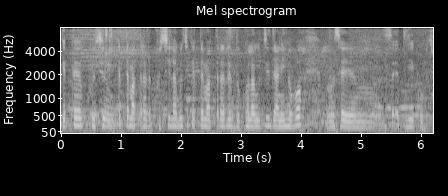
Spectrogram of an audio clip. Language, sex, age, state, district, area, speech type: Odia, female, 30-45, Odisha, Koraput, urban, spontaneous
